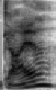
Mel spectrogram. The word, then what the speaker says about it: Gaia: yeah yeah and so I think it's actually pronounced Gaia and she's that would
